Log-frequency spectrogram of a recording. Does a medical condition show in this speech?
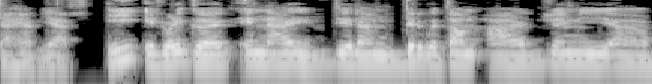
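Yes: Down syndrome.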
